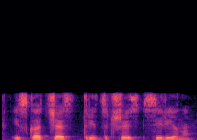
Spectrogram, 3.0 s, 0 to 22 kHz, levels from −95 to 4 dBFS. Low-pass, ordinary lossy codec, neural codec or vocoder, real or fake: 7.2 kHz; AAC, 48 kbps; none; real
